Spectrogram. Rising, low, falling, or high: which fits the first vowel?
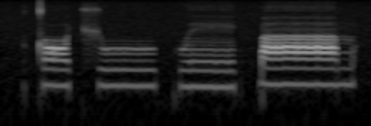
low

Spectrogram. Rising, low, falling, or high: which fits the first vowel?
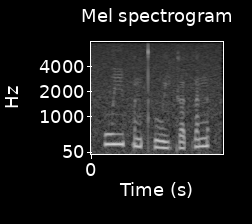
high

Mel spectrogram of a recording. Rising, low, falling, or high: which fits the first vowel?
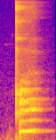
high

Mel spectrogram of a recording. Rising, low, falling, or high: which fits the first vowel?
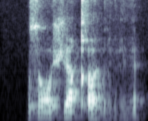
high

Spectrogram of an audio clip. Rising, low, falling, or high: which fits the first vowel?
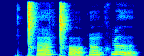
rising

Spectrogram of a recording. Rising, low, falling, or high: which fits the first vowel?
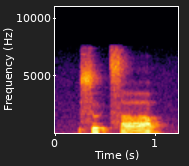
high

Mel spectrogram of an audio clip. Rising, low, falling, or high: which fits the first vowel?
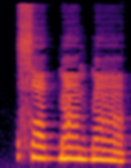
low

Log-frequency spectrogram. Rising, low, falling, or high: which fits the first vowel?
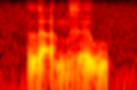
rising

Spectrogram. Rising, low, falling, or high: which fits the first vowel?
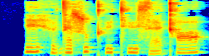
rising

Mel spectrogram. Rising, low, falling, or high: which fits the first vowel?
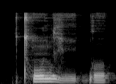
high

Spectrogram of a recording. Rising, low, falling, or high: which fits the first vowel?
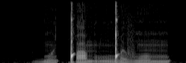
low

